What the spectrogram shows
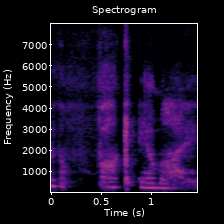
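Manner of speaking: hushed, breathy, very quiet whisper. A character in a game scene speaks in a very quiet whisper. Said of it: "She's going to very quietly whisper".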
